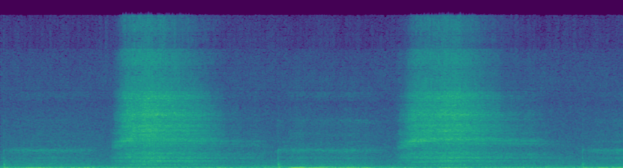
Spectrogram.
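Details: Sleeping Japanese girl snoring very loudly: slow, harsh breaths about every four seconds with rattling rough sounds on each cycle.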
